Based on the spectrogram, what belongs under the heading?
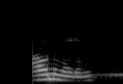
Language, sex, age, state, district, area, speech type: Telugu, female, 45-60, Telangana, Jagtial, rural, conversation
